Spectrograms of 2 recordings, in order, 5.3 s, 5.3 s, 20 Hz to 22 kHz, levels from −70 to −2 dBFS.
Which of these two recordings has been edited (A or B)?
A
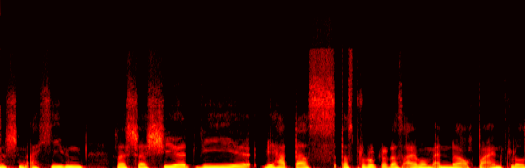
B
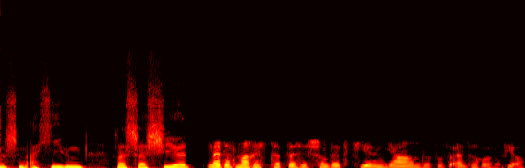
B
